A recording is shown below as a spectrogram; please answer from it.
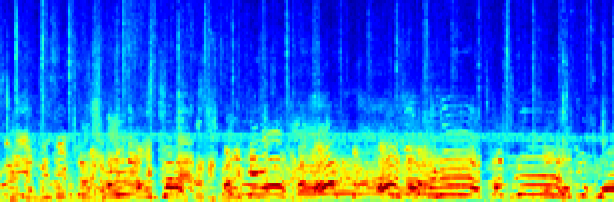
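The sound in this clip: Running footsteps of a figure fleeing a royal patrol and chasing crowd in a dramatised story, heard under loud, continuous shouting and excited crowd voices.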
